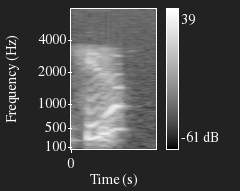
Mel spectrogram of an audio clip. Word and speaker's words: Chadha: Chetan Chadha? – Chetan Chadha. It's a South Asian name, so sometimes it's hard. – Soft A. I have a long note there, so it's a soft A.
